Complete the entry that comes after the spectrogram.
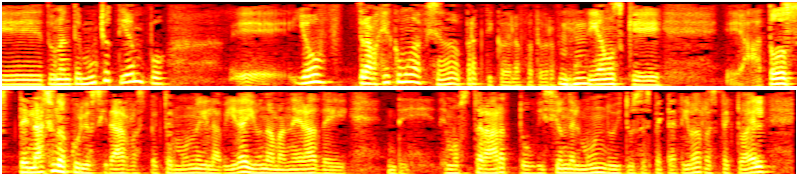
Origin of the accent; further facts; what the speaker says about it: Quito, Pichincha, Ecuador; yo nací y crecí en La Trola, el centro histórico de Quito, y siempre ha sido mi entorno natural.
